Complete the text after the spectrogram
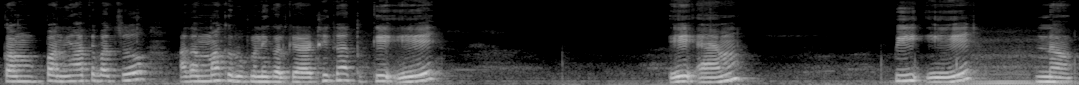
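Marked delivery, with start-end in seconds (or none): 3.7-10.7 पी ए एन said very slowly, letter by letter; slow letter spelling. Shown as a demonstration. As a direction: spell पी ए एन out for kids to write. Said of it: "teacher spells letters for dictation". (धीरे-धीरे अक्षर बोलकर लिखवाना)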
